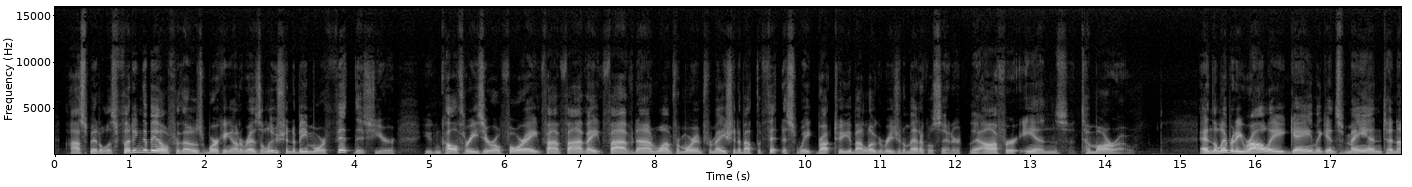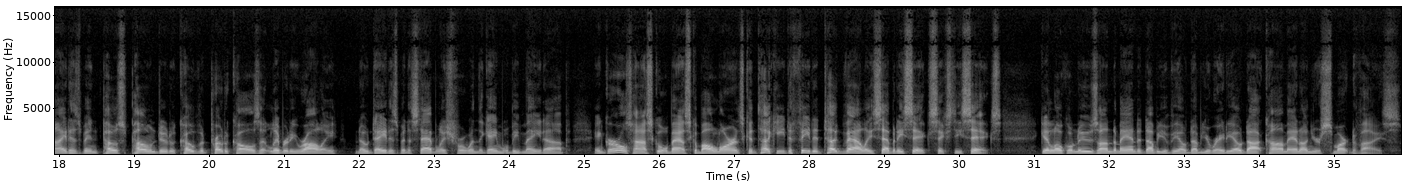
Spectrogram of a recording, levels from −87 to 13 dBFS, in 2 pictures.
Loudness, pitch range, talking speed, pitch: -21 LUFS, 115-150 Hz, 160 wpm, 135 Hz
